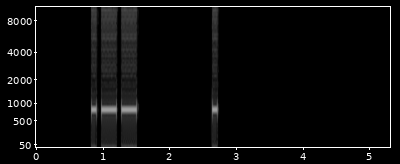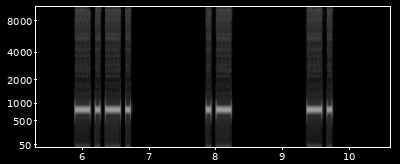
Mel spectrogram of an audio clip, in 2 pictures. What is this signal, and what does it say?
Morse code, heard as a keyed tone, about 16 wpm, spaced as for 6 wpm, 800 Hz. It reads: WE CAN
